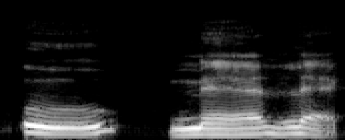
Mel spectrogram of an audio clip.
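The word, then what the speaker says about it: וּמֶלֶךְ: So the initial oo is always treated as its own syllable.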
